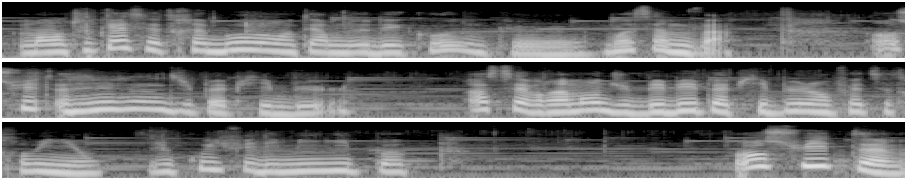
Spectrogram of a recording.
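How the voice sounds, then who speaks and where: A woman's voice: fairly high pitch, gravelly, dark tone. A woman chatting casually through an unboxing video, easily delighted and gushing over small items. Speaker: unboxing vlogger.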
